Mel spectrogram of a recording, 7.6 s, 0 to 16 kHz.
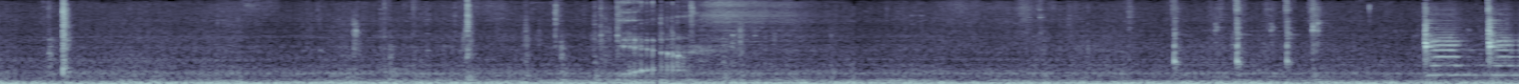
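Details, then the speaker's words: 1966 Ford Fairlane 500 hardtop, 4-speed, idling (50 psi oil pressure at idle, odometer 43,800); short clear steady honk over engine rumble and outdoor traffic; horn works. "horn Works"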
